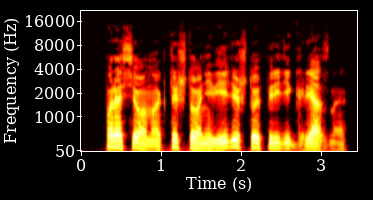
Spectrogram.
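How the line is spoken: Angry grumbling. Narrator (Russian): сердито пробурчал я

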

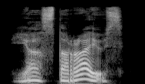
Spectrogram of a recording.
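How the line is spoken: Quiet. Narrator (Russian): тихо сказал Алистар

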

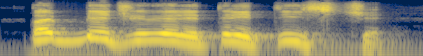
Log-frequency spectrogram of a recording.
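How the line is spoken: Tearful voice. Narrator (Russian): ответил плачущим голосом дядя

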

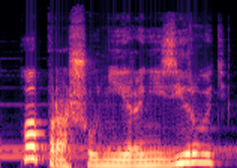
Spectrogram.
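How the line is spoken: Stern remark. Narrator (Russian): строго заметил Коковенко

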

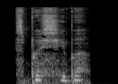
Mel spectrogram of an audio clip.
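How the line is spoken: Quiet. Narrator (Russian): так же тихо ответила Яна

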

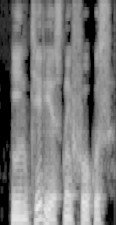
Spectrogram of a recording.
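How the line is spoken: Plain. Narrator (Russian): сказал он

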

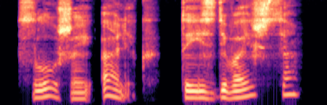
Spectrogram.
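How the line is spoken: Muttered in pain. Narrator (Russian): пробормотал я, морщась от боли

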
